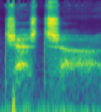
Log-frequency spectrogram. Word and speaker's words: Cześć: Cześć.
